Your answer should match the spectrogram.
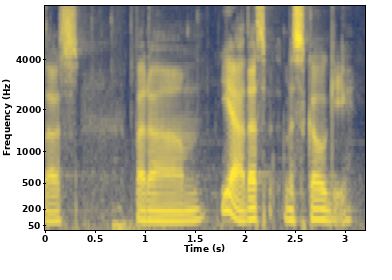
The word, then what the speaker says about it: Muscogee: But, um, yeah, that's Muscogee. Muscogi. So, oh, hard G. Sorry. Muscogi.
